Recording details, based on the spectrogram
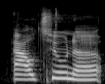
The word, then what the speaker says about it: Altoona: Never thought this is what would get good old Altoona on the map. Did I say that right? – Yeah. Yes.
